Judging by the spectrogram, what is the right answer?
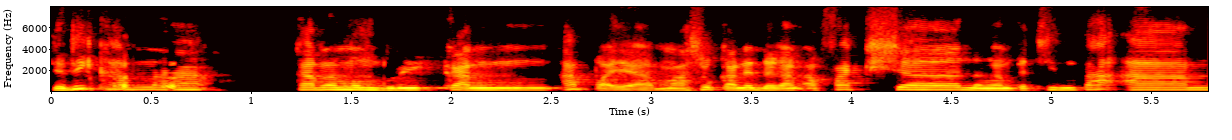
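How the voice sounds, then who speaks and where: Speaking at a fairly quick pace, a man sounds animated. His pitch sits fairly high. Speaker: leadership speaker. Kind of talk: Q&A talk on leadership. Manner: animated, conversational.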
